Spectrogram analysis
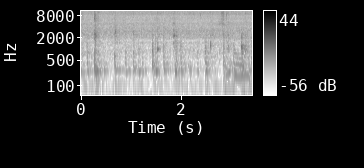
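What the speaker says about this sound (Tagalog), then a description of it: "Ilagay na natin yung ating pansit." Pancit noodles cook in a pan with a soft sizzle, broken by quiet, regular tapping and stirring strokes. The sounds are faint and close.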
